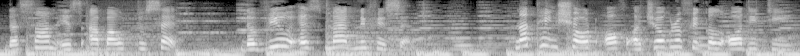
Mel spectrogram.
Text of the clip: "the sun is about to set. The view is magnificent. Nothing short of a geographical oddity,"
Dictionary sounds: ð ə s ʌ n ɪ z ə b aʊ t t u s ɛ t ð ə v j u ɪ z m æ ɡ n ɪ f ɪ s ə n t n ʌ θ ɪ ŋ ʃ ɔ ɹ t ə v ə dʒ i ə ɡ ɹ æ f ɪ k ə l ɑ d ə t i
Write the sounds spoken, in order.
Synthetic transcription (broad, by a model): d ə s ʌ n ɪ z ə b aʊ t t u s ɛ t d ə v j u ɪ z m æ ɡ n ɪ f ɪ s ə n t n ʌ t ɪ ŋ ʃ ɔ ɹ t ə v ə dʒ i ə ɡ ɹ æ f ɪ k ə l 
